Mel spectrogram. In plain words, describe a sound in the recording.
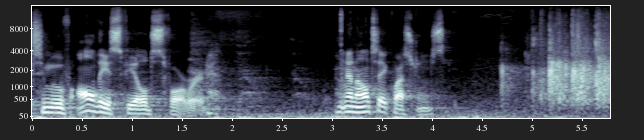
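A young man speaks calmly into a microphone in a large hall.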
